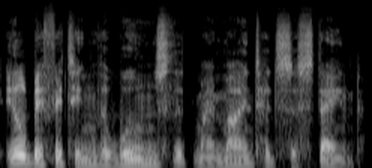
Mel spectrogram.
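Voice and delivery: plain reading voice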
